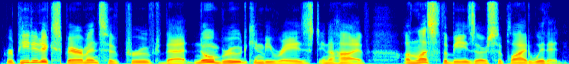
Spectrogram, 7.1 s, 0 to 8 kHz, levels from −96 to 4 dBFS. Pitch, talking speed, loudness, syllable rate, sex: 140 Hz, 170 wpm, -18 LUFS, 4.6 syllables/s, male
